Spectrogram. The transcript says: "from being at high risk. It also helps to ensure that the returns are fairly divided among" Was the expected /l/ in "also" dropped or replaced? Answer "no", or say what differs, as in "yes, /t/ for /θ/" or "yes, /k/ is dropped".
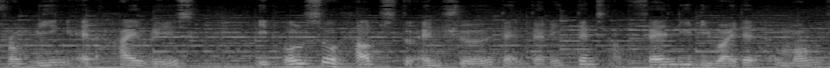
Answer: no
